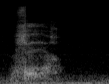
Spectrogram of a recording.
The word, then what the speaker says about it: vert: en fron but is also The Green is Ver you pronounce it exactly you wr it inad of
